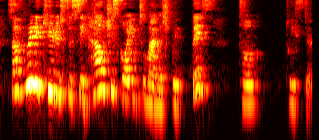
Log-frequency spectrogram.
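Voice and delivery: usual speaking voice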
